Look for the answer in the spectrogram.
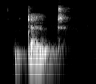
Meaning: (verb) 1. To be weakly or foolishly fond of somebody 2. To act in a foolish manner; to be senile 3. To rot, decay; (noun) 1. A darling, a cutie 2. An imbecile; a dotard 3. Decay in a tree 4. Dowry
- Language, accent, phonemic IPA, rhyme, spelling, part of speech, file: English, Southern England, /dəʊt/, -əʊt, dote, verb / noun, LL-Q1860 (eng)-dote.wav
